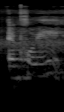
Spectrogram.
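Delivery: employ-EE, stressed at the end; final-syllable stress. Shown as a demonstration. Teacher modelling a word to repeat, last syllable stressed in Employee. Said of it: "It can also be at the end".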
